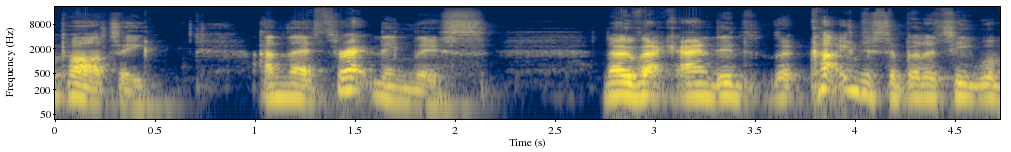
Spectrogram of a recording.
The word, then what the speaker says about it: Nowak: Well, the TUC General Secretary, a guy called Paul Novak, or no, it's spelled Nowak, but I think it's pronounced Novak, has said, no, this is wrong.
